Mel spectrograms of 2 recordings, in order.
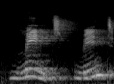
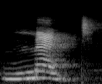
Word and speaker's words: meant: meant m e a and t meant mint is the wrong pronunciation the correct pronunciation of this word is meant m-e-a-n-t meant understood okay now move to next exercise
